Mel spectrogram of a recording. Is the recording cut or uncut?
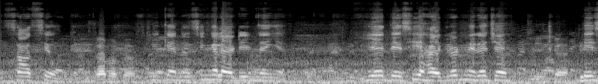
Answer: uncut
